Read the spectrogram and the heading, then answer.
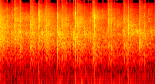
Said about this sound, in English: Let's give them a clap and say thank you for coming to church.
